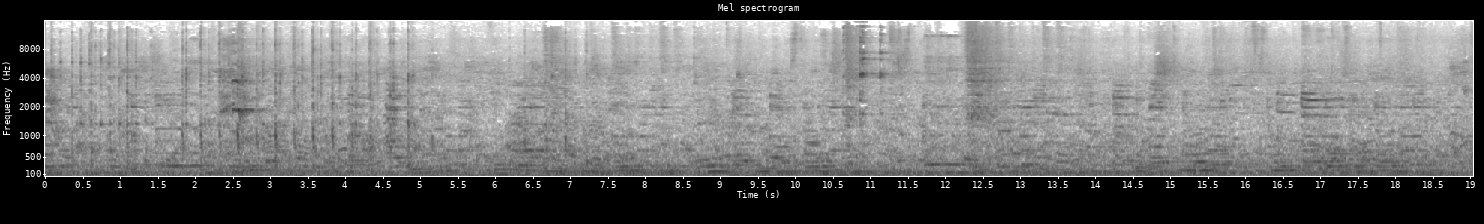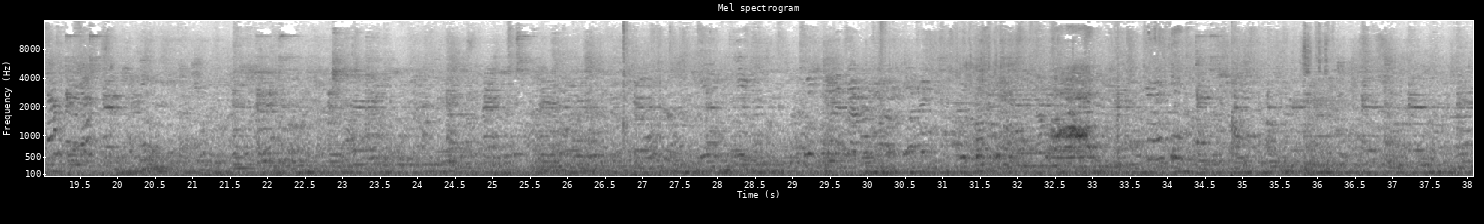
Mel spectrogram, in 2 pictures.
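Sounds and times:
background hubbub: 0:00.0 - 0:38.0
background music: 0:00.0 - 0:38.0
voices in a hall: 0:00.0 - 0:38.0
child's high voice: 0:32.4 - 0:34.5.

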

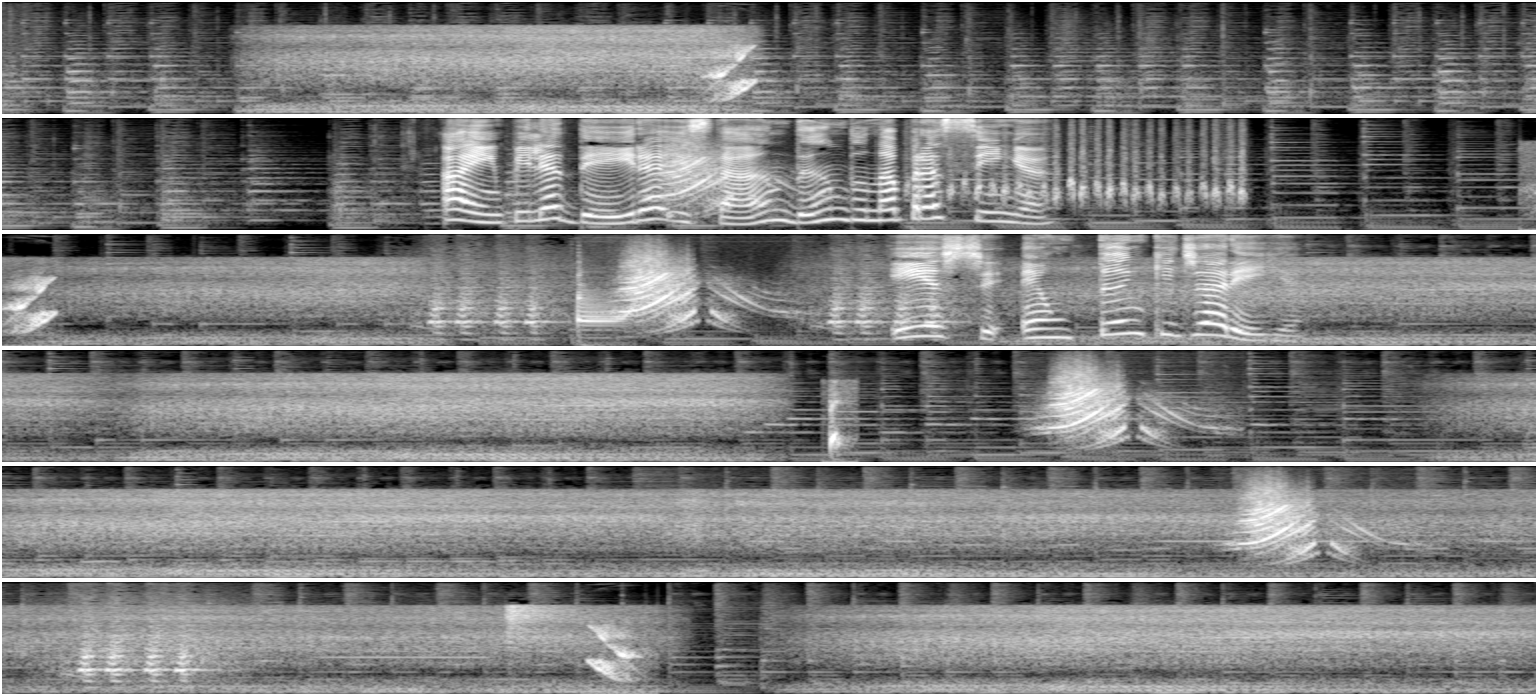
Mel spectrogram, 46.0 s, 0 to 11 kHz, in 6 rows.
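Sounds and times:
background music: 0:00.0 - 0:46.0
sliding-pitch swoops: 0:03.4 - 0:03.8, 0:12.4 - 0:13.9, 0:15.3 - 0:15.7, 0:28.2 - 0:29.2, 0:36.8 - 0:37.7
gliding whistle: 0:28.2 - 0:29.2, 0:36.7 - 0:37.8.

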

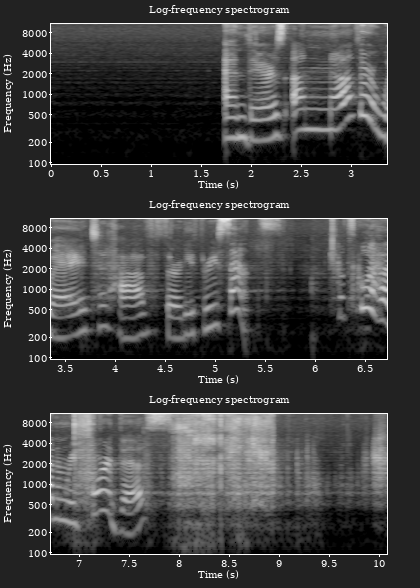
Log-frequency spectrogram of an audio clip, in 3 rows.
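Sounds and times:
paper sheet flipping rustle: 0:06.2 - 0:10.0.

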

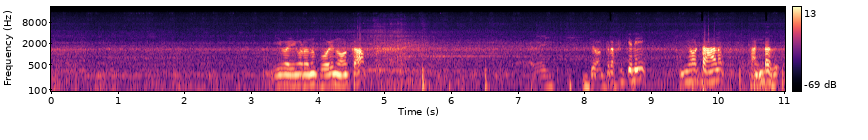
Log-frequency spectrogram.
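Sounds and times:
motorcycle engine running: 0:00.0 - 0:11.0
road and wind noise: 0:00.0 - 0:11.0.

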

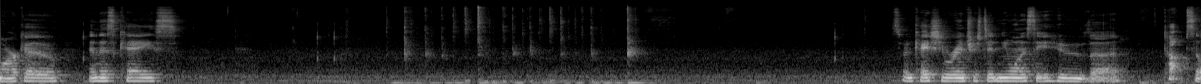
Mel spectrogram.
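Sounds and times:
typing on computer keyboard: 0:03.2 - 0:06.5.

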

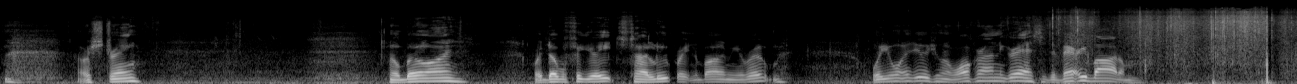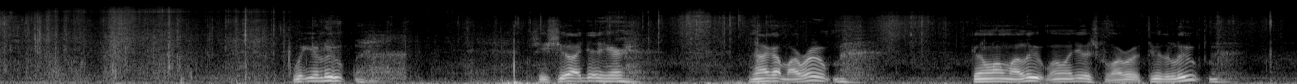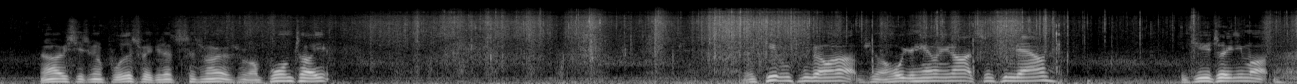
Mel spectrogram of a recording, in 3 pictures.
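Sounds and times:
dry grass stalks rustling: 0:01.0 - 0:03.3, 0:07.8 - 0:38.9
footsteps through grass: 0:07.8 - 0:38.9.

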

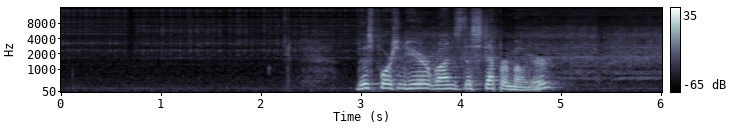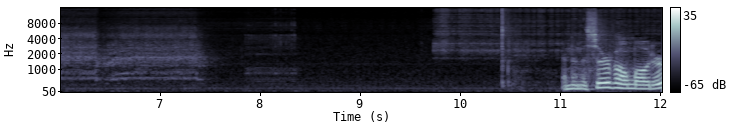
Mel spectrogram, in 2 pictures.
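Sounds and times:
small electric motors running: 0:00.0 - 0:08.3, 0:09.8 - 0:12.0
higher-pitched motor sound: 0:03.0 - 0:07.5.

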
